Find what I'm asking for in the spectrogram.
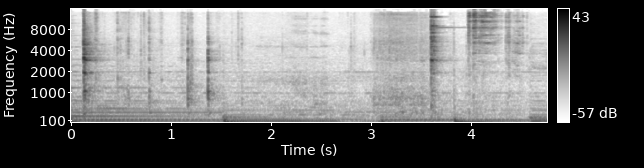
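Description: Baking powder being mixed into gulab jamun dough made with milk powder in a bowl, with repeated clinks and taps of a utensil against the bowl over a low steady hum, close and fairly loud.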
